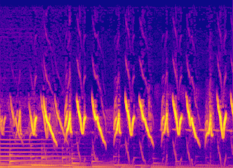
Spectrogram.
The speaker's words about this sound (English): Late spring and early summer are the peak of birdsong.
